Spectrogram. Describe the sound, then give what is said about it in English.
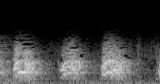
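A dog barks repeatedly, four loud, evenly spaced barks with short pauses between them, no voices alongside. “Yeah, now you got to bark it again.”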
